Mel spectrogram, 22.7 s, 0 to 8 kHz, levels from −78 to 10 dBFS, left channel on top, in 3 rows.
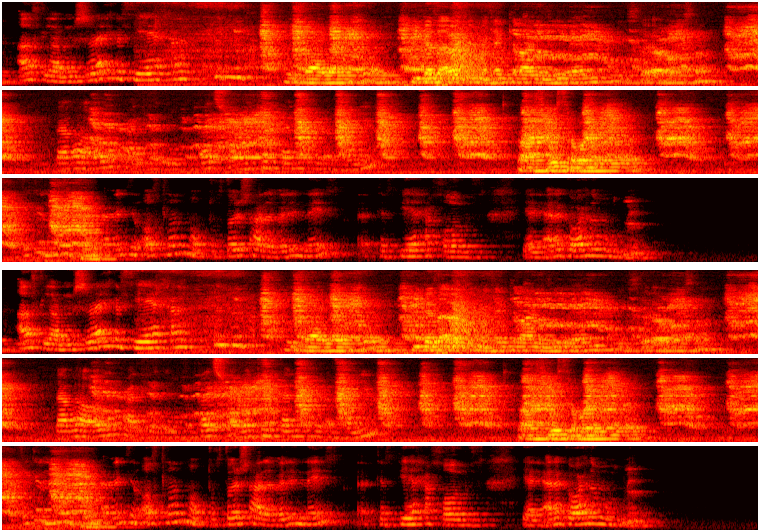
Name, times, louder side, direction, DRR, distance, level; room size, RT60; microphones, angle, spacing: voice 1, 0.2-2.5 3.1-3.2 7.7-11.3 15.2-21.5, right 2 dB, 80° right, -1 dB, 0.7 m, -29 dB
sound 1, 1.3-16.1, left 1 dB, 35° left, 0.8 m, -24 dB
voice 2, 2.8-7.1 12.7-14.0 15.9-16.1 21.3-21.5, left 1 dB, 85° left, 0 dB, 0.6 m, -21 dB
3.2 x 2.2 x 2.3 m, 0.73 s
head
